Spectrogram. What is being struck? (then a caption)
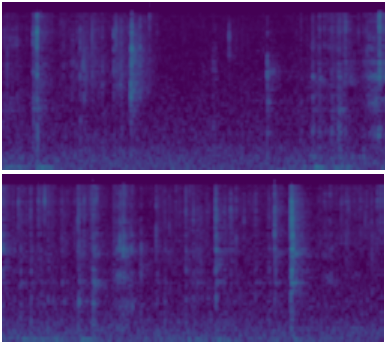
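Bar of soap. A solid cream bar of soap is held in the hand and scraped with a utility knife blade, with chunks and curls breaking off. Quiet, bright scraping and crackling is heard, punctuated by short, sharp clicks as pieces snap away.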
